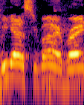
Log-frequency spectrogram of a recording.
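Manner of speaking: unbothered, matter-of-fact tone. Retelling a character's line before an attack: imitating Inferno's calm voice. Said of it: "He's like".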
